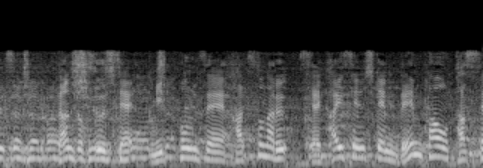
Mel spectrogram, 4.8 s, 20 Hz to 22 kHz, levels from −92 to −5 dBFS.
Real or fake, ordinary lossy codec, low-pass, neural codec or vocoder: fake; none; 7.2 kHz; codec, 16 kHz, 16 kbps, FunCodec, trained on Chinese and English, 50 frames a second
